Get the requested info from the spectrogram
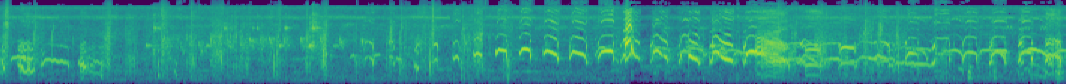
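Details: Puppies build from scattered low whimpers into a rapid burst of shrill, rhythmic yelps, several per second, then settle into looping arched whines, many small voices overlapping throughout.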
